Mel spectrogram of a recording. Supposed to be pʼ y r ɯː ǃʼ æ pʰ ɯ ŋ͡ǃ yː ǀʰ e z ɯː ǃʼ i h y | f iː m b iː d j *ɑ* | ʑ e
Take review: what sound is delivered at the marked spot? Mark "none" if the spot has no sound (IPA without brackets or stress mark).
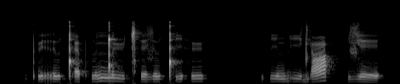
ɑ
